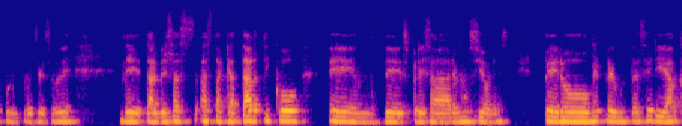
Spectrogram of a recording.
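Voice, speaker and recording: A man, a university teacher, giving academic feedback on a student's project with many fillers and pauses. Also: mid-range voice, lo-fi sound.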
